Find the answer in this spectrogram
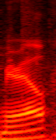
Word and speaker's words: Miro: is really important now Miro for a while we've called him miru so that's now like we've gotten word that that's the proper way of pronouncing his name is muo um he is a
